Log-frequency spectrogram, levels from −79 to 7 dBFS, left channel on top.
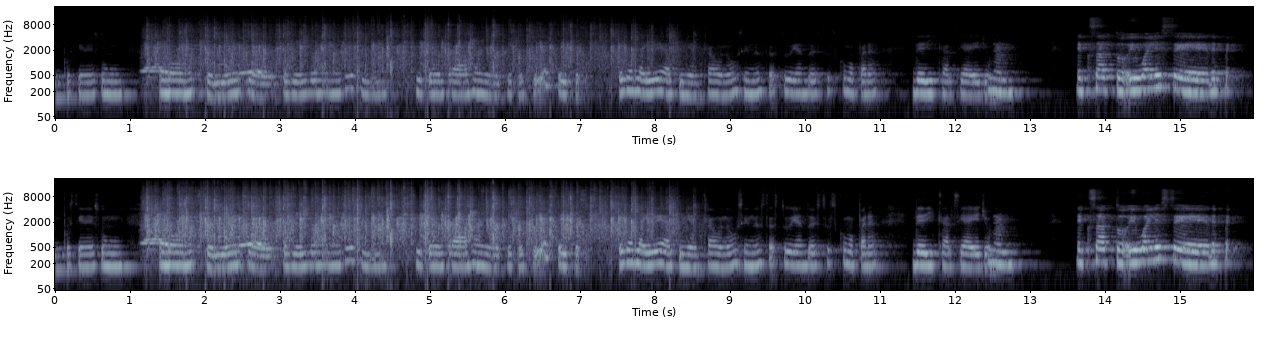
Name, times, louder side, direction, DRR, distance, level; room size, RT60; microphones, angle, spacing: voice 1, 0.0-11.2 11.4-12.6, right 2 dB, 70° right, 1.1 m, -33 dB
Cheering / Applause, 1.1-8.7, right 8 dB, 40° right, 0.5 m, -31 dB
voice 2, 12.4-12.8 13.6-15.6, right 1 dB, 15° right, 1.1 m, -27 dB
16.0 x 14.0 x 5.4 m
head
